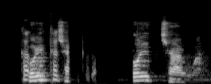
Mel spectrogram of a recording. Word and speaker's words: Colchagua: And so the winery itself is located in Casablanca, but you also have vineyards in, and I'm going to pronounce it wrong, Colchagua? – Colchagua, yes. – Thank you. – It's a different, difficult word. Colchagua is it's a Mapuche language. You know, it's our ancestors. So it's not easy to pronounce.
